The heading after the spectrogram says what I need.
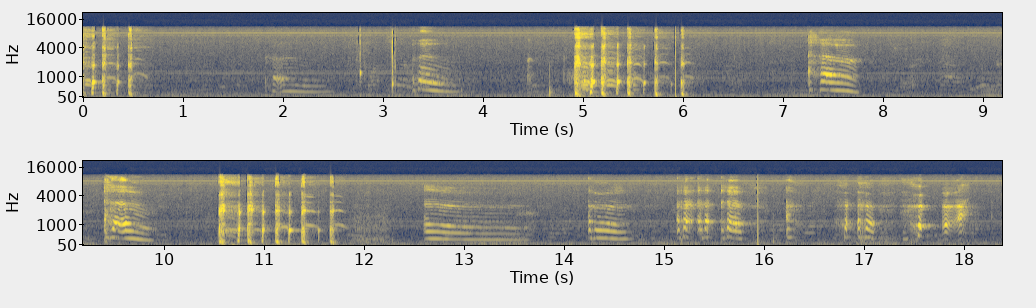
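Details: A young child deliberately fakes coughs: short bursts of voluntary coughing mixed with playful babbling and squeals.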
